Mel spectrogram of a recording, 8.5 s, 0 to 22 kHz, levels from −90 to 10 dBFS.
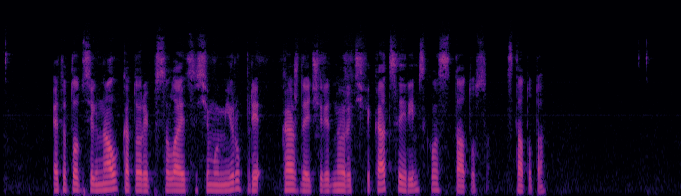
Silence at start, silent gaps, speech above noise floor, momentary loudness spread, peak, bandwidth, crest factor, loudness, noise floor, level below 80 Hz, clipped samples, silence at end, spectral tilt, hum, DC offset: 0.65 s; none; 39 dB; 10 LU; -18 dBFS; 14.5 kHz; 22 dB; -38 LUFS; -77 dBFS; -76 dBFS; under 0.1%; 1.7 s; -4.5 dB/octave; none; under 0.1%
